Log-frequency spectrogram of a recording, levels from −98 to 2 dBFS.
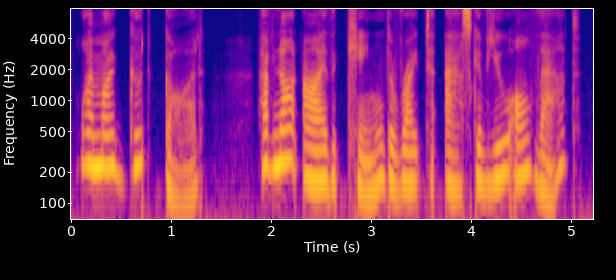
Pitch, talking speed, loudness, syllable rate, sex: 175 Hz, 195 wpm, -20 LUFS, 4.0 syllables/s, female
